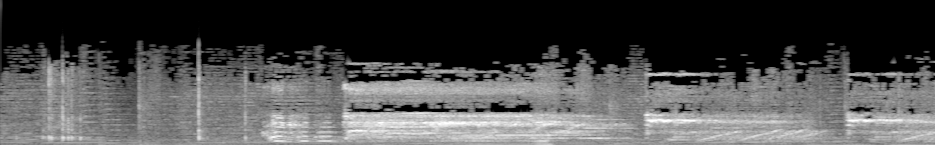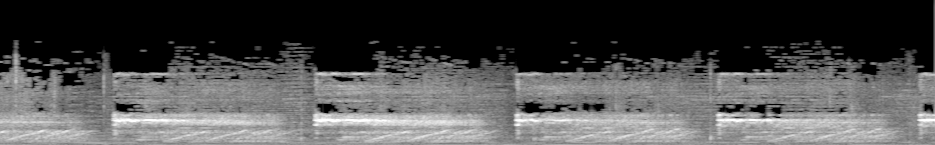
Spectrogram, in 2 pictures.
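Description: Knock-off DX Ultraman Taiga Spark toy gauntlet playing an electronic sound-effect loop through its small speaker. Starting about two seconds in, a rising sweep with a steady high tone repeats about every second and a half over a low hum.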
